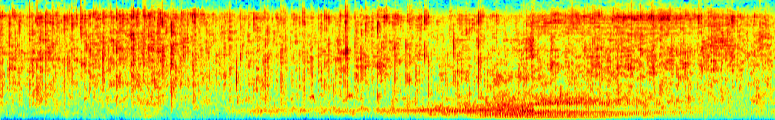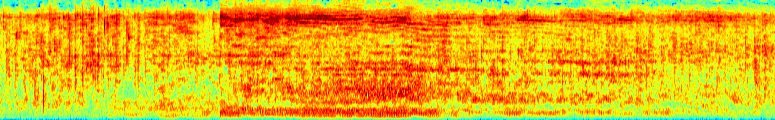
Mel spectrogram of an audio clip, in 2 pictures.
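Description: Steady rush of rain and water on a flooded road, with vehicles driving through the water. The noise swells about ten seconds in, then jumps louder at an abrupt change about twenty seconds in before easing.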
